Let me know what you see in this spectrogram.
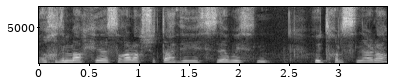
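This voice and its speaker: A woman with an Algerian accent speaks at a very slow pace. Her medium-pitched voice has monotone, flat intonation. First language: Kabyle (speaking French). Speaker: computer science professor. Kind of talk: interview. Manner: hesitant, with many fillers.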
